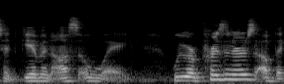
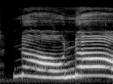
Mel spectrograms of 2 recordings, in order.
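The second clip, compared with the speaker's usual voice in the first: much higher, louder desperate pleading; begging cry; 13 semitones higher, 12 dB louder than usual. A narrator's reading. Boy being dragged into Andersonville, desperate begging. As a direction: cry out as they drag you. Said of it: "I begged".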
